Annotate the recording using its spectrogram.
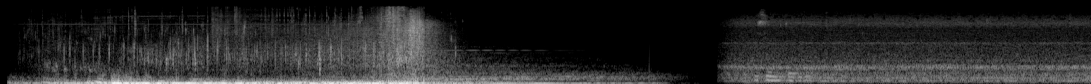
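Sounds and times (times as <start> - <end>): deep rumble: 0.2 - 6.8
rushing whoosh: 1.1 - 6.6.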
